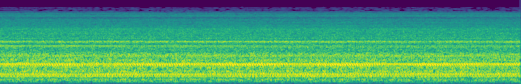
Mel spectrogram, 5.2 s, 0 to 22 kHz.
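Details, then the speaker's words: Lathe induction motor on VFD with dimpled end-cap bearing seats, around 20 Hz: smooth, steady electric hum with even whirr, no knock or rattle, no vibration felt, no bearing play. Normal running. "any vibration well I don't feel any vibration at all and that was about the 20 Herz again"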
